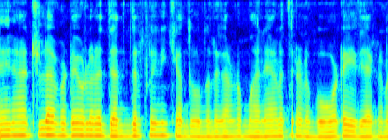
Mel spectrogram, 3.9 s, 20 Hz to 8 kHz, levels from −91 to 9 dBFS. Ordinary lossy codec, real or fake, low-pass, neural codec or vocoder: none; fake; none; codec, 16 kHz, 4.8 kbps, FACodec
